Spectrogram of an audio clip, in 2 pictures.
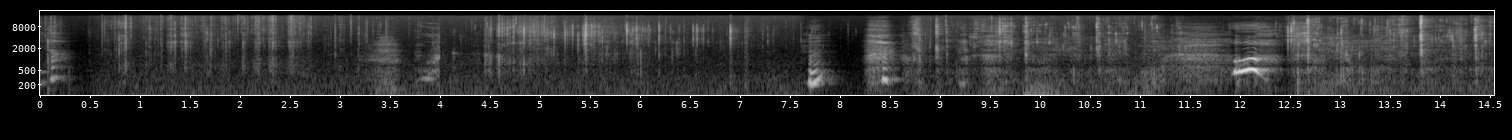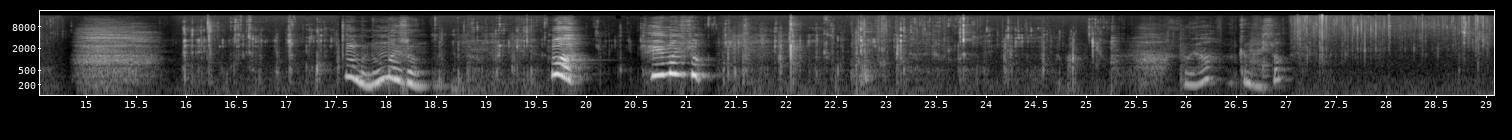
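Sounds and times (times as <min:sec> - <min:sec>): chewing with wet mouth sounds: 0:08.7 - 0:11.4, 0:12.4 - 0:14.8, 0:15.9 - 0:17.6, 0:18.4 - 0:20.6, 0:21.2 - 0:25.4, 0:27.0 - 0:29.0
breathy exhale: 0:14.9 - 0:15.8.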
